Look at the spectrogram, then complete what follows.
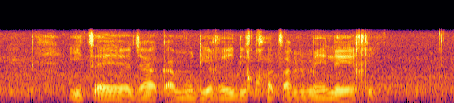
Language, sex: Tswana, male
